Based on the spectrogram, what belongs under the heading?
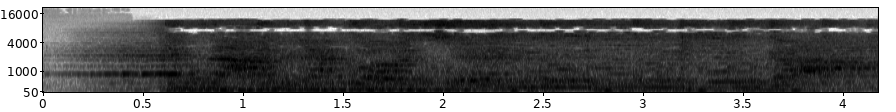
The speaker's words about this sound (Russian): То, что вы слышите сейчас, это вечеринка по случаю дня рождения моей подруги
